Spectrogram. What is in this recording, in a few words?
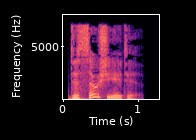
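"dissociative", British English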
